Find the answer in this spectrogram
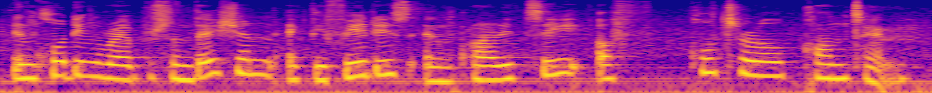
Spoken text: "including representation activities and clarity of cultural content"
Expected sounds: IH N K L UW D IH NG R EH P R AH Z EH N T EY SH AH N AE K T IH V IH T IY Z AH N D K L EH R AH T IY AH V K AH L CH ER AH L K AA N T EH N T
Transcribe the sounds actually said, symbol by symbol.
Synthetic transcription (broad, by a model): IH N K L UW D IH NG R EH P R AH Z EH N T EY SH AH N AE K T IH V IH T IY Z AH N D K W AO L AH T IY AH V K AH L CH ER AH L K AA N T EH N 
